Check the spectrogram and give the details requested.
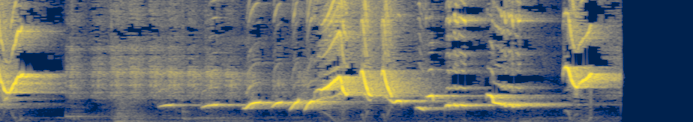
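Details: White-rumped shama, murai, singing a lure to provoke quiet birds into replying: a sharp high whistle, soft pause, then quick stepped upslurred whistles, a burst of rapid notes and falling slurred phrases, clean background.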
